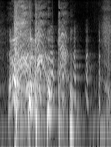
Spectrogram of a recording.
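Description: A man coughs in a loud fit of several harsh, rapid bursts that taper into smaller, wheezy coughs toward the end, with no talking.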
